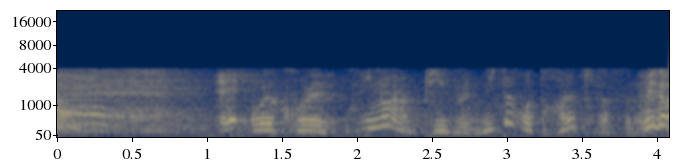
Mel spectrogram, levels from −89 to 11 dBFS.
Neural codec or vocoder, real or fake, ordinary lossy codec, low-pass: vocoder, 44.1 kHz, 128 mel bands, Pupu-Vocoder; fake; AAC, 16 kbps; 7.2 kHz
